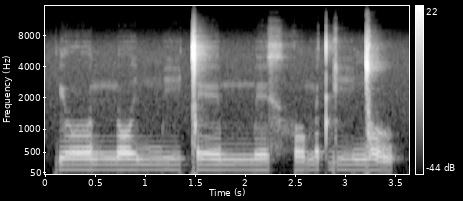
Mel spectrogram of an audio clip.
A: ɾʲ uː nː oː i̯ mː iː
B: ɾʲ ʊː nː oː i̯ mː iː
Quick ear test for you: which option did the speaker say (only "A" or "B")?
B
